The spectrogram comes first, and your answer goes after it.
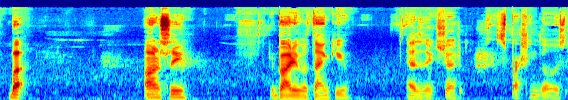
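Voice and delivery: talking with mouth full. Eating something juicy while talking, speaking with mouth full. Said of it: "Can't talk with these dripping their seeds and sauce and juiciness in my mouth".

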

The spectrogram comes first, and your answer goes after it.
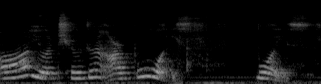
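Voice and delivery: usual speaking voice

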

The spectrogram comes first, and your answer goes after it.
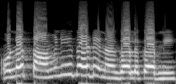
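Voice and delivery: angry outburst. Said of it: "ਇੰਨਾ ਗੁੱਸੇ 'ਚ ਆਈ ਜਾਣ ਡਏ ਹੋ".

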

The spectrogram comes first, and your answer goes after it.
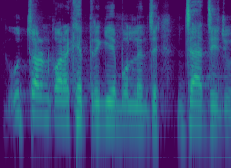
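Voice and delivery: ordinary talk

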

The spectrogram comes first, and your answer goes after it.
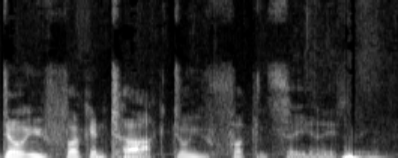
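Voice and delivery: mock-menacing heavy breathing. Retelling their own outburst at someone, mock-menacing with heavy breathing. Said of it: "feeling like a serial killer over a fresh kill".

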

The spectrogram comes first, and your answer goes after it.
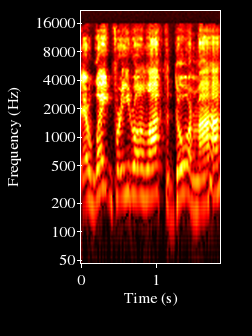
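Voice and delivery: put-on high, laid-on rural farm-country accent. In a comic scene with crazy farmers outside, speaking to Ma in a farm-country accent. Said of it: "I don't know why they have these accents now".

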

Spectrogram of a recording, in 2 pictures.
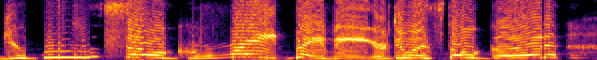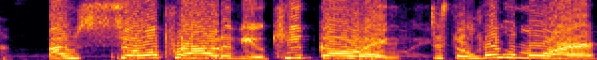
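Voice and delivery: overly sweet, syrupy, gushing cheering-on tone. Cheering on a climbing party member in character: overly sweet encouragement. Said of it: "cheering on climber in character".

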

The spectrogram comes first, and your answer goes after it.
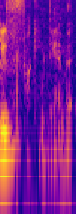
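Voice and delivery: exasperated. Stuck in a game after walking through fails, exasperated.

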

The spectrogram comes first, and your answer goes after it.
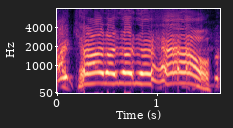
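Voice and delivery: freaked-out, very high, shrill, very loud panicked yell. Recounting a freaked-out man yelling back at the speaker, retelling a freaked-out yell. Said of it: "He's yelling back at me".

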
